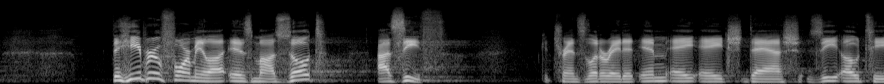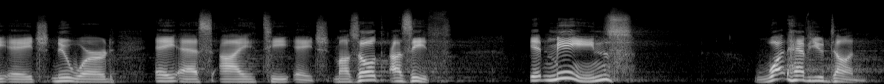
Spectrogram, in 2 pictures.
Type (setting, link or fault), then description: setting, live audience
